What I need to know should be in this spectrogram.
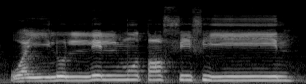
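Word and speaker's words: وَيْلٌ لِلْمُطَفِّفِينَ: Jangan kita tahan bacaan, jangan wailul, karena ada yang seperti ini. Karena dia belum mutskin pemahamannya, dibacanya ditahan, didengungkan, dileburkan dan ditahan. Wailul, jadi tidak demikian. Yang benar itu hanya dileburkan saja tetapi tanpa dengung.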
